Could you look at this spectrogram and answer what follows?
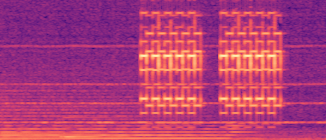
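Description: A phone ringtone sounds indoors, two bursts of rapid electronic trilling pulses separated by a short pause.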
